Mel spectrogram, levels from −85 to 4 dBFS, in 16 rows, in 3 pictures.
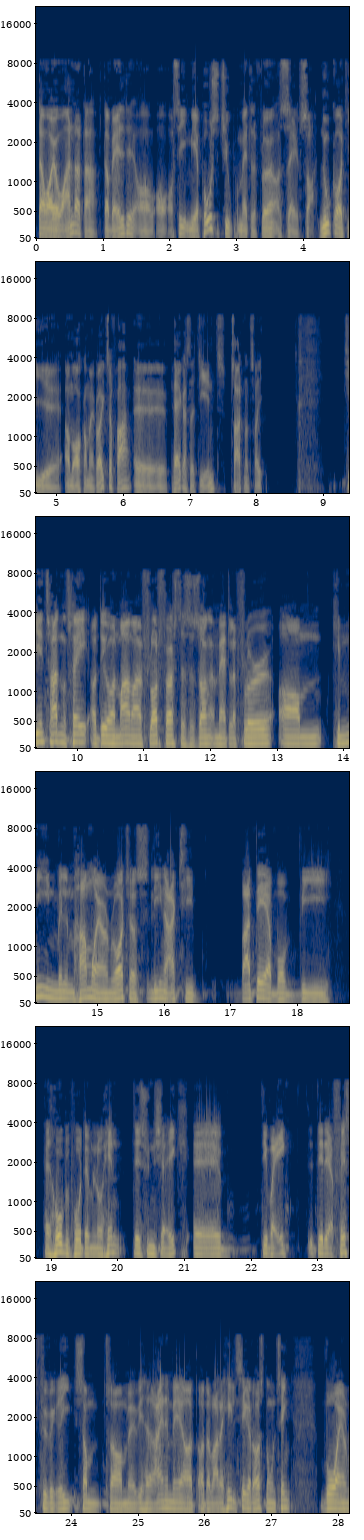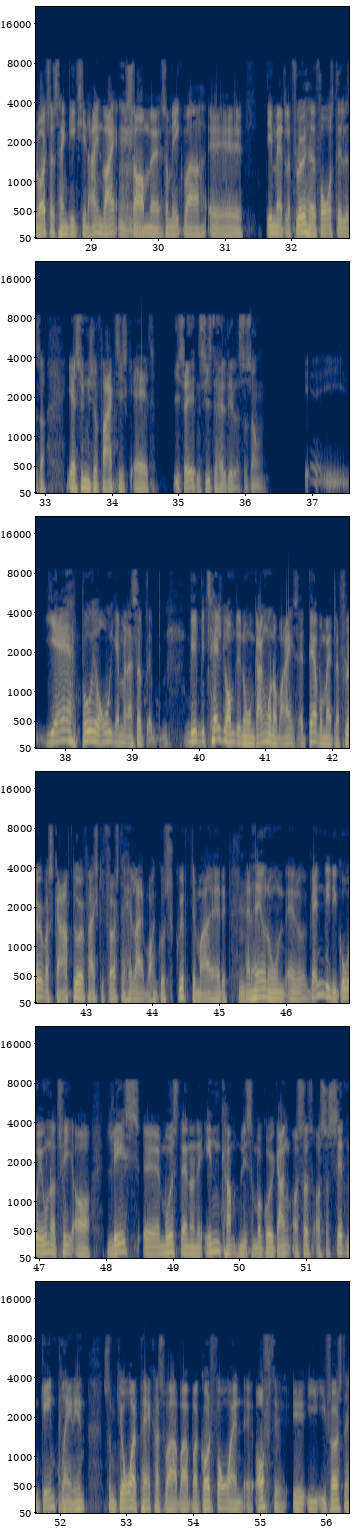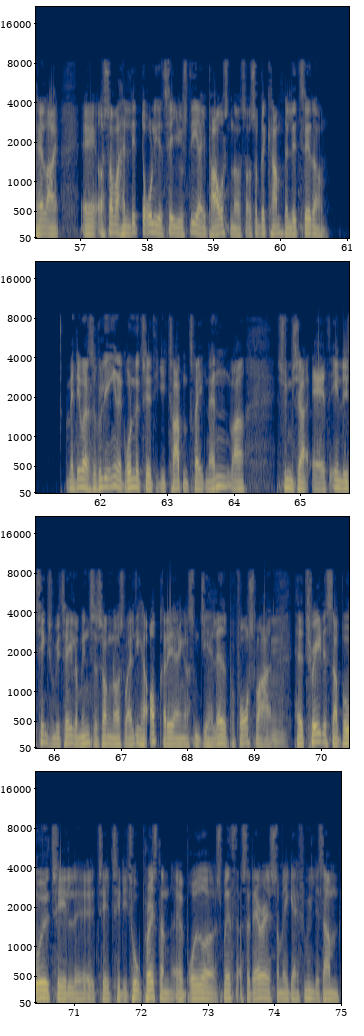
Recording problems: garbled, watery; slightly; nothing above 8 kHz

